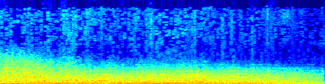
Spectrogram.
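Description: A launch rocket explodes shortly after liftoff, carrying a spacecraft, heard as a dense, roaring broadband blast that holds steady and loud for several seconds before tapering off at the end.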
